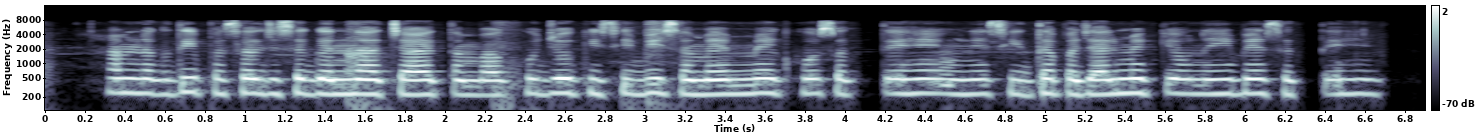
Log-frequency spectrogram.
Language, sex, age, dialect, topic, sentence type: Hindi, female, 18-24, Awadhi Bundeli, agriculture, question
